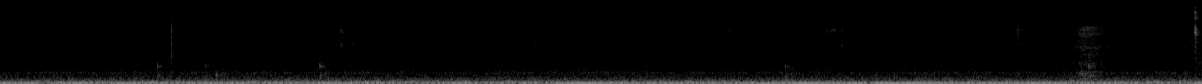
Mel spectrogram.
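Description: Quiet room with a steady low hum, and a few faint light taps and rustles of a paint-covered leaf being pressed onto paper as a stamp.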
